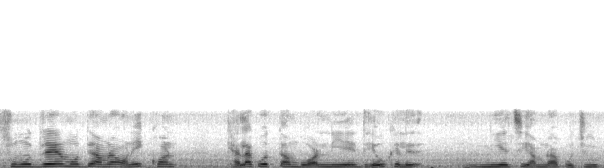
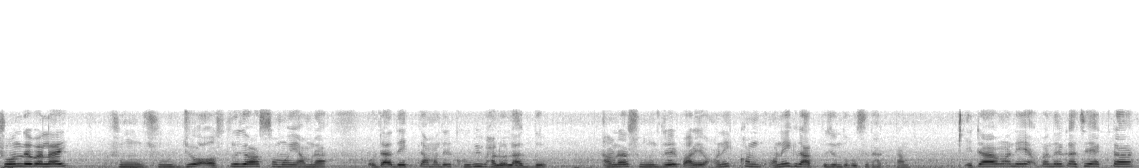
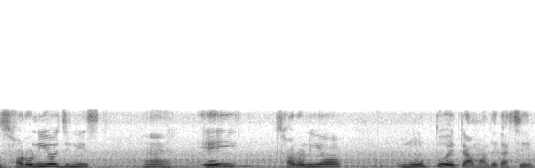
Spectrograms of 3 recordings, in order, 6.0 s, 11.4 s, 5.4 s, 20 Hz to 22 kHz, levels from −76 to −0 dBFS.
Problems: background sounds at intervals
